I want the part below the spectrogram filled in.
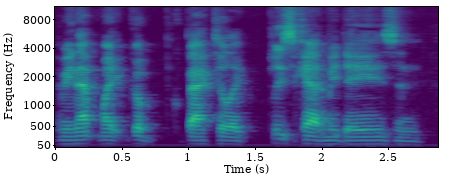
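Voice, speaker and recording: Forty-year-old man, podcast co-host, low voice, rapid rambling self-deprecating talk. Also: level tone. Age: 40s. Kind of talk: casual chat.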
